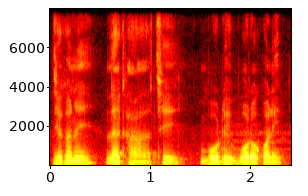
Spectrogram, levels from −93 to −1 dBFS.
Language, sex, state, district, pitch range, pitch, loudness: Bengali, male, Tripura, West Tripura, 110-115 Hz, 115 Hz, -19 LUFS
